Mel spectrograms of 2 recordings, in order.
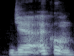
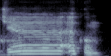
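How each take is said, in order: First: The first vowel is held short. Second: The first vowel is held long. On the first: The speaker calls it wrong. "tak boleh baca ja'akum" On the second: The speaker calls it right. "tapi kena panjang sikit"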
